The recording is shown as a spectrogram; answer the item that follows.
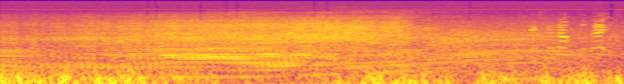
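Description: Wind buffeting the microphone with a gusty low rumble, over the drone of an engine that swells and fades about two seconds in.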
